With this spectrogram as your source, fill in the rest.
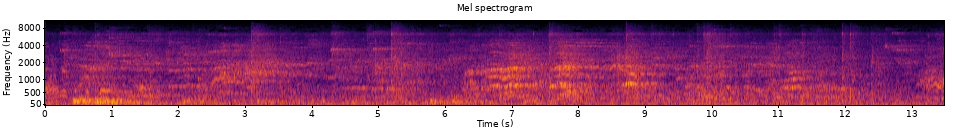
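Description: Many players and onlookers chatter and call out nearby.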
